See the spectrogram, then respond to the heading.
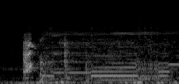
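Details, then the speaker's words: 2008 Suzuki SV650S, fuel-injected with performance pipe, key on and kickstand up: a click then a faint steady low whir for about a second; normal fuel pump priming. "you hear the fuel injection there kick on it's pumping and priming everything"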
